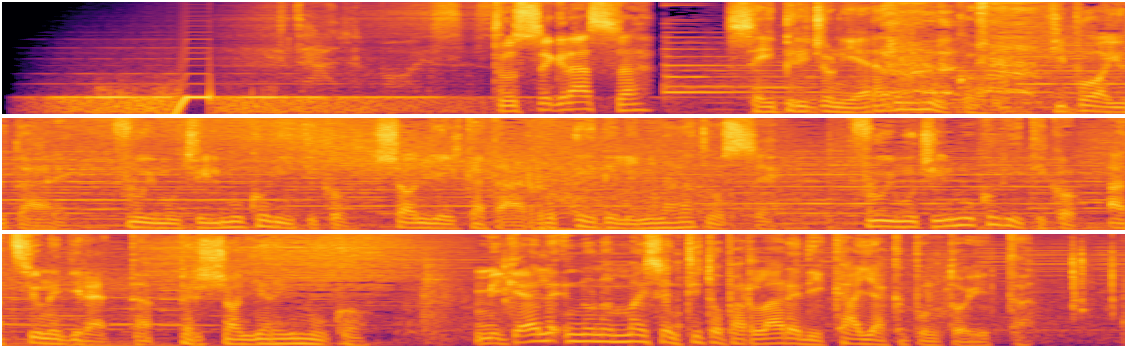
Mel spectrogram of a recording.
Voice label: ITALIAN VOICES Believable Reassuring, male voices

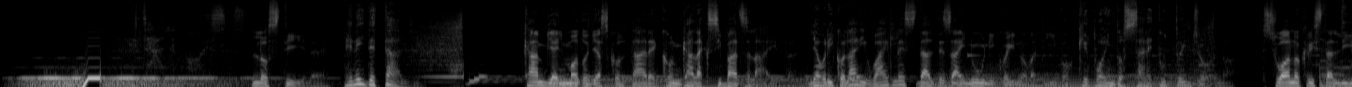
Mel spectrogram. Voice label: commercial, Male Voices

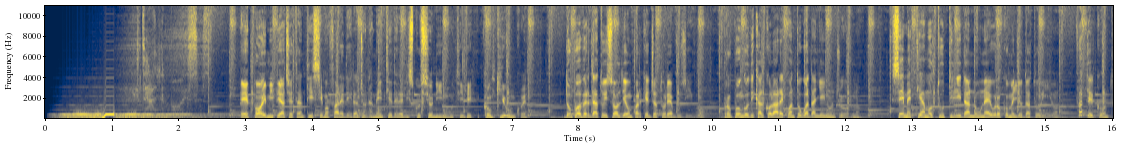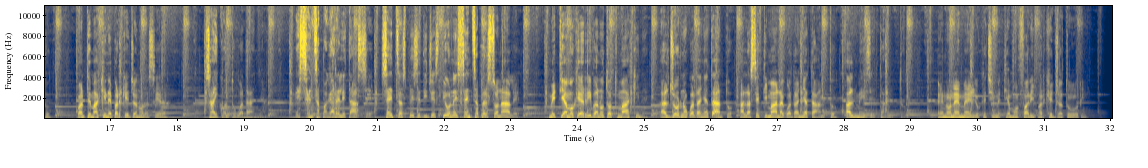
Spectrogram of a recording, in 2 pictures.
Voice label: ITALIAN VOICES Lightsome Reel, male voices

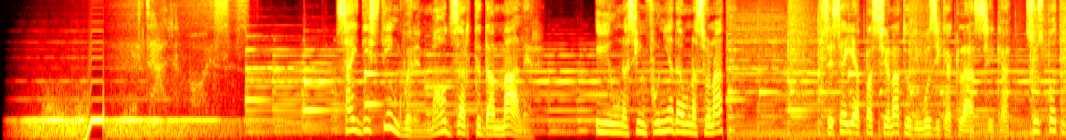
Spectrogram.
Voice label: ITALIAN VOICES Voiceover, male voices

